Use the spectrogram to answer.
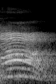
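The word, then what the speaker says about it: hour: लेकिन हम हावर नहीं कहते, हम कहते हैं आर।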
